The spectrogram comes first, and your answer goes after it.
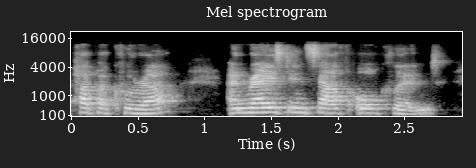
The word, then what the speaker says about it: Papakura: tanare was born in papukara i mispronounced that papakura and raised in south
